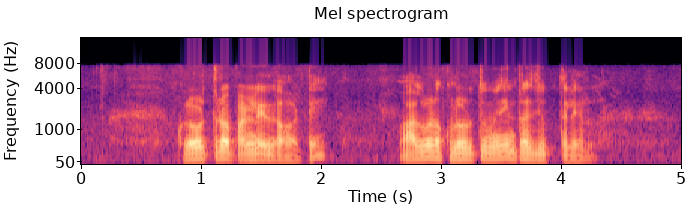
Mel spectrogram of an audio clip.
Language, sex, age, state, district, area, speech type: Telugu, male, 30-45, Telangana, Jangaon, rural, spontaneous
